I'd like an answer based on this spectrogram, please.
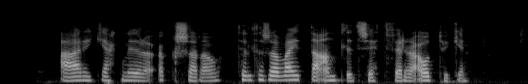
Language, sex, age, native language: Icelandic, female, 20-29, Icelandic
